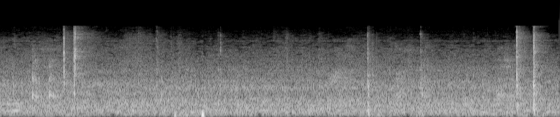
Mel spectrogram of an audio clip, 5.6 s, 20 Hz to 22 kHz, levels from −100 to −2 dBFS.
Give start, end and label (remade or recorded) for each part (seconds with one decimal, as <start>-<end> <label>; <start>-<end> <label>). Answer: 0.0-1.0 recorded; 1.0-3.2 remade; 3.2-4.0 recorded; 4.0-4.7 remade; 4.7-5.6 recorded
